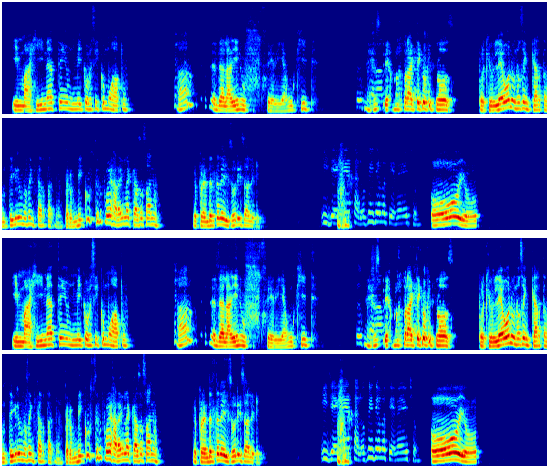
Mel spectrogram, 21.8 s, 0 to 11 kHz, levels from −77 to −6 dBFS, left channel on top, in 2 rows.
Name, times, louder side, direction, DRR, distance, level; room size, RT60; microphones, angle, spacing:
voice 1, 0.2-2.6 3.5-3.8 4.1-6.3 7.2-9.0 9.5-14.1 14.7-16.1 17.6-17.8 19.5-20.4, right 4 dB, 40° right, 0.4 m, -19 dB
voice 2, 7.1-8.6 17.3-19.3, right 5 dB, 85° right, 0.7 m, -38 dB
3.6 x 2.4 x 2.3 m
head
